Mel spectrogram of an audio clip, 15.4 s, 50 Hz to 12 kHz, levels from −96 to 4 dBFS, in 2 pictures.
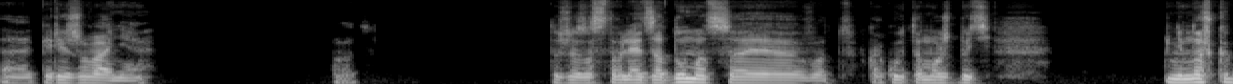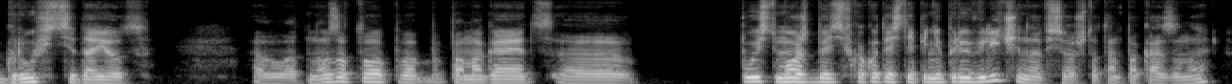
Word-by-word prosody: э, 110 Hz, -1 st, -10 dB
переживание. 115 Hz, -3 st, -4 dB, 1.1 s
Вот. -, -, -18 dB, 1.2 s
Тоже 120 Hz, 0 st, -6 dB
заставляет 125 Hz, +2 st, -2 dB
задуматься, 130 Hz, 0 st, +1 dB
э, 115 Hz, -2 st, -2 dB
вот, 110 Hz, 0 st, -13 dB
какую-то, 120 Hz, -1 st, -7 dB
может 120 Hz, -1 st, -4 dB
быть 125 Hz, -, -4 dB, 1.1 s
немножко 140 Hz, +1 st, +2 dB
грусти 140 Hz, +2 st, +2 dB
даёт. 125 Hz, -2 st, 0 dB, 0.6 s
Вот, 115 Hz, 0 st, -5 dB
но 125 Hz, +3 st, -1 dB
зато 160 Hz, -1 st, +3 dB
по 135 Hz, -2 st, -2 dB
п 145 Hz, +2 st, -12 dB
помогает, 130 Hz, 0 st, +1 dB
э, 115 Hz, -3 st, -3 dB, 0.7 s
пусть, 165 Hz, 0 st, +6 dB
может 155 Hz, -1 st, +6 dB
быть, 150 Hz, -1 st, +3 dB
в -, -, -8 dB
какой-то 160 Hz, -1 st, +2 dB
степени 150 Hz, 0 st, +2 dB
преувеличено 165 Hz, -, +3 dB
всё, 115 Hz, -, -2 dB
что -, -, -7 dB
там 120 Hz, -, -6 dB
показано, 120 Hz, +3 st, -5 dB
125 Hz, 125 wpm, -23 LUFS, 115-150 Hz, 1.2 s, пусть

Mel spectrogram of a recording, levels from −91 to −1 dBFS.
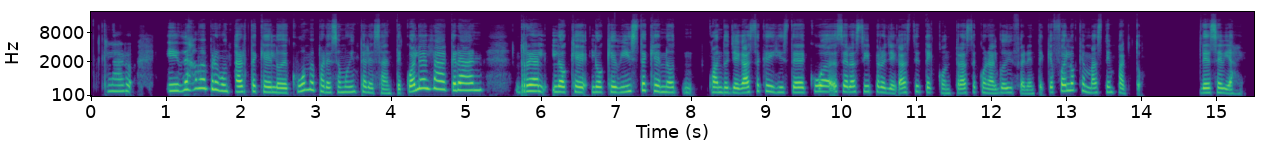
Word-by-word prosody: Claro. 280 Hz, 0 st, -5 dB, 0.4 s
Y 300 Hz, +1 st, +1 dB
déjame 395 Hz, +6 st, +2 dB
preguntarte, 275 Hz, -6 st, +2 dB
que 240 Hz, -2 st, +2 dB
lo 220 Hz, -2 st, +2 dB
de 210 Hz, -1 st, +3 dB
Cuba 285 Hz, +8 st, 0 dB
me 345 Hz, -2 st, 0 dB
parece 240 Hz, -5 st, -2 dB
muy 245 Hz, +1 st, -3 dB
interesante: 200 Hz, -7 st, -5 dB
¿cuál 275 Hz, +9 st, +5 dB
es 415 Hz, -1 st, +4 dB
la 380 Hz, -3 st, +5 dB
gran 330 Hz, 0 st, +3 dB, 0.4 s
real 275 Hz, 0 st, +3 dB
lo 250 Hz, -1 st, +3 dB
que 245 Hz, -2 st, +1 dB
lo 240 Hz, 0 st, +1 dB
que 240 Hz, 0 st, +1 dB
viste 275 Hz, +7 st, 0 dB
que 280 Hz, -2 st, +1 dB
no 235 Hz, -1 st, -1 dB, 0.4 s
cuando 230 Hz, -1 st, +1 dB
llegaste 225 Hz, +5 st, +2 dB
que 280 Hz, -, -2 dB
dijiste: 230 Hz, -2 st, +1 dB
"Cuba 270 Hz, -1 st, +3 dB
debe -, -, +2 dB
ser 255 Hz, -2 st, +1 dB
así", 260 Hz, +1 st, -2 dB
pero 250 Hz, -2 st, -1 dB
llegaste 220 Hz, +5 st, -2 dB
y -, -, -6 dB
te 230 Hz, -2 st, -3 dB
encontraste 200 Hz, +2 st, -5 dB
con 220 Hz, -4 st, -5 dB
algo 185 Hz, +3 st, -2 dB
diferente? 175 Hz, -5 st, -5 dB
¿Qué 235 Hz, -, -3 dB
fue 290 Hz, +4 st, +1 dB
lo 325 Hz, -, +1 dB
que 325 Hz, -2 st, -5 dB
más 220 Hz, -2 st, -4 dB
te 245 Hz, -, -3 dB
impactó 235 Hz, -, -7 dB, 0.7 s
de 210 Hz, -, +3 dB
ese 215 Hz, 0 st, 0 dB
viaje? 180 Hz, -4 st, -3 dB
245 Hz, 195 wpm, -22 LUFS, 225-285 Hz, 0.7 s, cuál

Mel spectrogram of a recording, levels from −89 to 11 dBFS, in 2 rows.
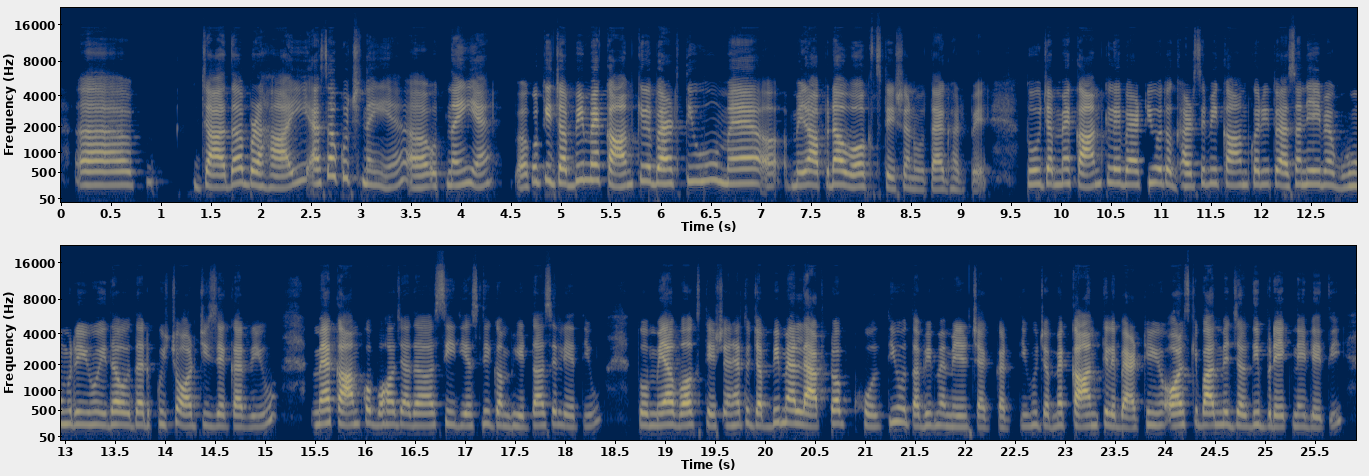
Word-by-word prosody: अ, 255 Hz, 0 st, +1 dB, 0.6 s
ज़्यादा 225 Hz, +6 st, +3 dB
बढ़ाई, 235 Hz, 0 st, 0 dB
ऐसा 280 Hz, +10 st, +2 dB
कुछ 390 Hz, -3 st, -8 dB
नहीं 255 Hz, -5 st, -6 dB
है 230 Hz, +3 st, -9 dB
अ, 215 Hz, +1 st, +1 dB
उतना 245 Hz, +1 st, -2 dB
ही 275 Hz, +3 st, +1 dB
है। 230 Hz, -1 st, +1 dB, 0.3 s
अ, 220 Hz, -, 0 dB
क्योंकि 315 Hz, +5 st, +1 dB
जब 285 Hz, -1 st, +5 dB
भी 335 Hz, +5 st, +3 dB
मैं 340 Hz, -1 st, +5 dB
काम 250 Hz, -3 st, +5 dB
के 330 Hz, -, -2 dB
लिए 315 Hz, -, +1 dB
बैठती 285 Hz, +1 st, +3 dB
हूँ, 325 Hz, +2 st, -6 dB
मैं 285 Hz, 0 st, +4 dB
अ, 240 Hz, -, -2 dB, 0.2 s
मेरा 255 Hz, +2 st, +2 dB
अपना 255 Hz, +1 st, +3 dB
वर्क़ 235 Hz, -1 st, 0 dB
स्टेशन 205 Hz, -1 st, -5 dB
होता 185 Hz, 0 st, -5 dB
है 185 Hz, -, +1 dB
घर 190 Hz, 0 st, -14 dB
पे। -, -, -8 dB, 0.4 s
तो 275 Hz, +1 st, -2 dB
जब 285 Hz, -, +2 dB
मैं 280 Hz, +1 st, 0 dB
काम 235 Hz, +1 st, +5 dB
के 300 Hz, +2 st, -11 dB
लिए 285 Hz, -1 st, 0 dB
बैठी 265 Hz, 0 st, -1 dB
हूँ, 290 Hz, -1 st, -2 dB
तो 275 Hz, -2 st, -2 dB
घर 240 Hz, 0 st, -1 dB
से 235 Hz, +4 st, -10 dB
भी 285 Hz, +1 st, -3 dB
काम 255 Hz, -1 st, 0 dB
कर 270 Hz, -, -4 dB
रही 265 Hz, -, -5 dB
हूँ, 270 Hz, -, -20 dB
तो 270 Hz, -, 0 dB
ऐसा 245 Hz, +2 st, +1 dB
नहीं 270 Hz, 0 st, -2 dB
है, 270 Hz, -, 0 dB
मैं 255 Hz, -1 st, -3 dB
घूम 240 Hz, +3 st, -6 dB
रही 235 Hz, -1 st, -1 dB
हूँ 230 Hz, +1 st, -7 dB
इधर-उधर, 225 Hz, 0 st, -1 dB
कुछ 235 Hz, -1 st, -11 dB
और 210 Hz, -1 st, +2 dB
चीज़ें 210 Hz, -1 st, -4 dB
कर 200 Hz, -2 st, -1 dB
रही 195 Hz, 0 st, -11 dB
हूँ। 225 Hz, -, -12 dB, 0.4 s
मैं 245 Hz, +2 st, +7 dB
काम 230 Hz, -2 st, +6 dB
को 255 Hz, -, -1 dB
बहुत 235 Hz, 0 st, -1 dB
ज़्यादा 220 Hz, -2 st, -1 dB
सीरियसली, 215 Hz, 0 st, -7 dB
गँभीरता 215 Hz, -1 st, -3 dB
से 230 Hz, +2 st, -7 dB
लेती 200 Hz, -3 st, -9 dB
हूँ। 230 Hz, +8 st, -17 dB, 0.4 s
तो 220 Hz, -, -2 dB
मेरा 220 Hz, +2 st, +5 dB
वर्क़ 225 Hz, +1 st, +4 dB
स्टेशन 215 Hz, +1 st, -5 dB
है, 225 Hz, -, -1 dB
तो 255 Hz, -, -10 dB
जब 220 Hz, -2 st, 0 dB
भी 260 Hz, -, -1 dB
मैं 250 Hz, -, +6 dB
लैपटॉप 230 Hz, +2 st, +4 dB
खोलती 205 Hz, +3 st, -8 dB
हूँ, 275 Hz, -1 st, -5 dB
तभी 210 Hz, +1 st, -2 dB
मैं 215 Hz, -1 st, -5 dB
मेल 195 Hz, -1 st, -3 dB
चेक 190 Hz, -1 st, -5 dB
करती 190 Hz, +2 st, -8 dB
हूँ, 220 Hz, +3 st, -13 dB
जब 210 Hz, -2 st, -6 dB
मैं 220 Hz, -, +1 dB
काम 205 Hz, +1 st, +7 dB
के -, -, -1 dB
लिए 205 Hz, -, -1 dB
बैठी 185 Hz, +6 st, +1 dB
हूँ 220 Hz, 0 st, -7 dB
और 215 Hz, +1 st, +7 dB
उसके 225 Hz, +2 st, -11 dB
बाद 220 Hz, -1 st, +5 dB
मैं 230 Hz, 0 st, -5 dB
जल्दी 215 Hz, +2 st, -3 dB
ब्रेक 195 Hz, 0 st, 0 dB
नहीं 200 Hz, -1 st, -5 dB
लेती 190 Hz, +9 st, -6 dB
235 Hz, 245 wpm, -23 LUFS, 215-265 Hz, 0.6 s, मैं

